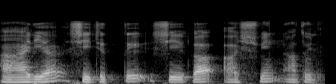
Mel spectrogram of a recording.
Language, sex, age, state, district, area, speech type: Malayalam, male, 18-30, Kerala, Palakkad, rural, spontaneous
